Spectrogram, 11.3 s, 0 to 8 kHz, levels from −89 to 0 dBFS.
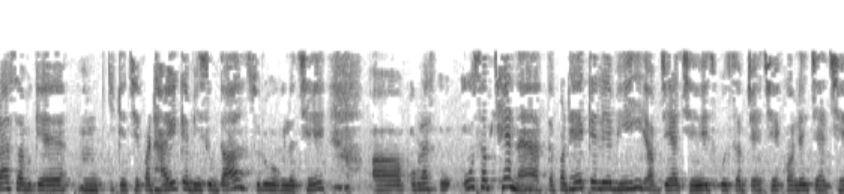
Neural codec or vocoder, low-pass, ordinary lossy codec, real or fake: none; 7.2 kHz; MP3, 24 kbps; real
